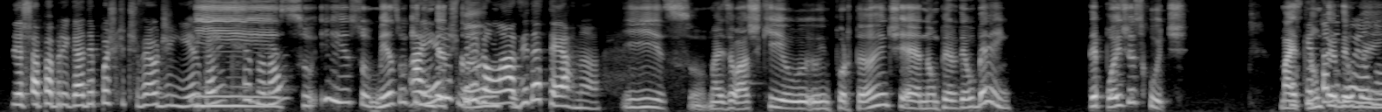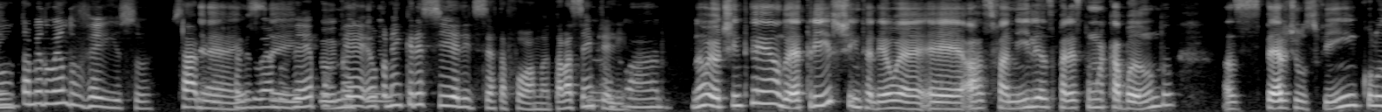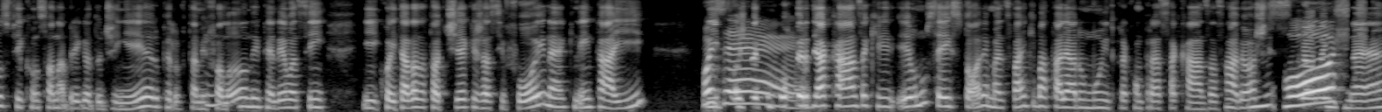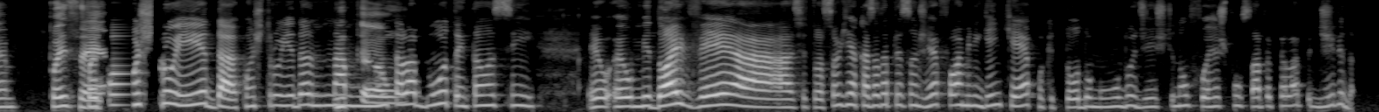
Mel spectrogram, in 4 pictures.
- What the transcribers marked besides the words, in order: static; other background noise; distorted speech; tapping
- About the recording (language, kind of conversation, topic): Portuguese, advice, Como resolver uma briga entre familiares por dinheiro ou por empréstimos não pagos?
